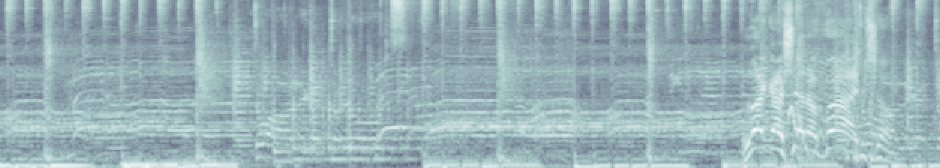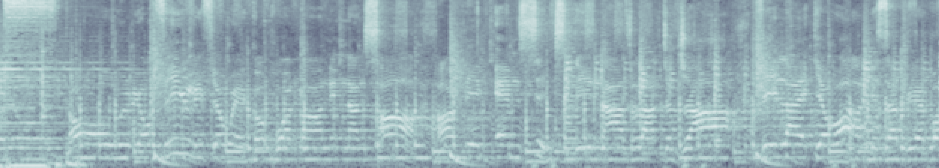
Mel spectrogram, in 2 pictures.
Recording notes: Live audio recording of my birthday bash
